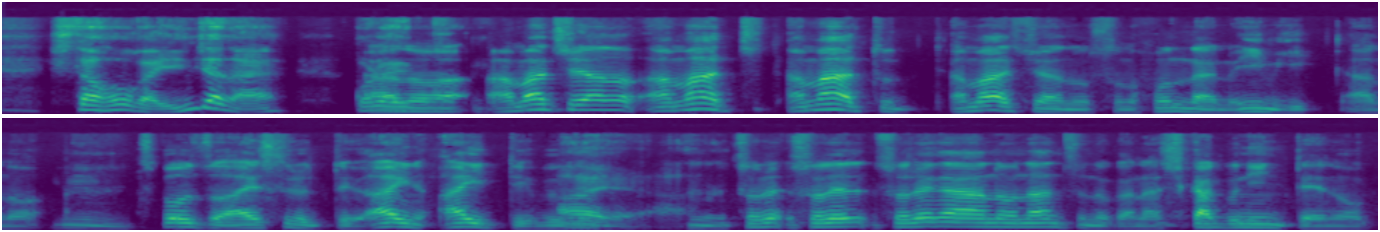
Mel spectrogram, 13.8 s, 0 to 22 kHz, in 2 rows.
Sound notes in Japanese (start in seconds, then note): 9.7 咳払い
